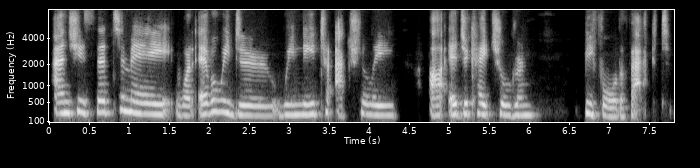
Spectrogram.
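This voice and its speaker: A woman's voice: on the high side, fairly even intonation, unhurried, breathy edge, poor audio. A woman author and early childhood educator, answering podcast interview questions with earnest, passionate storytelling.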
